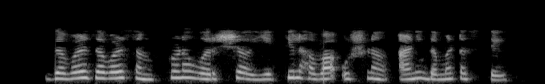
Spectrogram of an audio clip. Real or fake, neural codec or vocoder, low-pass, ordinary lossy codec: real; none; 5.4 kHz; MP3, 32 kbps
